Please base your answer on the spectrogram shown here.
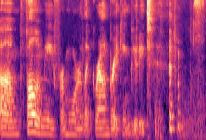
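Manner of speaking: slow, soft mock deadpan breaking into a laugh. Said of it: "I can't even deadpan the joke".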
